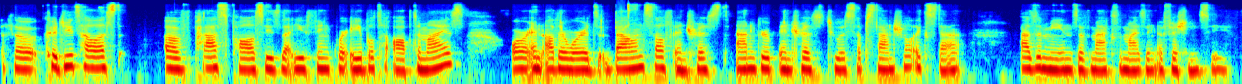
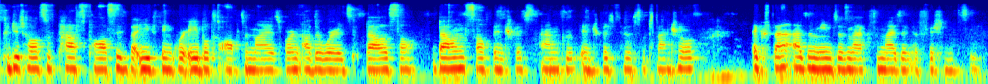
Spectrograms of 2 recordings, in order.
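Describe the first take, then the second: First: The question is read slowly. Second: The question is read quickly.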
